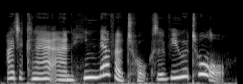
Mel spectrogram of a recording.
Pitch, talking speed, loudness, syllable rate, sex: 275 Hz, 245 wpm, -15 LUFS, 6.2 syllables/s, female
